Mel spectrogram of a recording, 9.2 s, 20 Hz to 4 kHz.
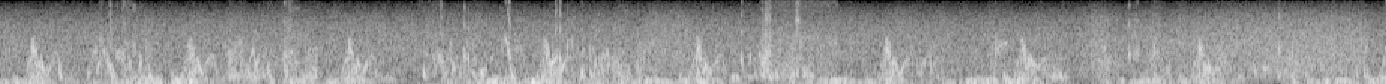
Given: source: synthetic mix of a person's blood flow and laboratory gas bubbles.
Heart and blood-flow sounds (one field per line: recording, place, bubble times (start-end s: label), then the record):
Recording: Doppler ultrasound of blood flow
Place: precordium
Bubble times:
0.37-0.48 s: bubbles
0.65-1.10 s: bubbles
1.46-2.15 s: bubbles
2.79-3.02 s: bubbles
3.04-3.48 s: bubbles
3.65-4.32 s: bubbles
4.88-5.59 s: bubbles
6.10-6.17 s: bubbles
6.57-6.74 s: bubbles
6.93-7.15 s: bubbles
7.50-7.61 s: bubbles
7.65-7.83 s: bubbles
8.10-8.21 s: bubbles
8.32-8.66 s: bubbles
8.79-8.96 s: bubbles
9.01-9.16 s: bubbles
From the record:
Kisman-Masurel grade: 332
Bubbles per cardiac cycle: rolling drumbeat, 9 or more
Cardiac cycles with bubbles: 50 to 99%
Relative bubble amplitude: moderate (0.250 to 0.450)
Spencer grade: 3 (all of the cardiac periods contain showers or single bubble signals, but not dominating or overriding the cardiac motion signals)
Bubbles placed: only in the low amplitude regions of the cardiac cycle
